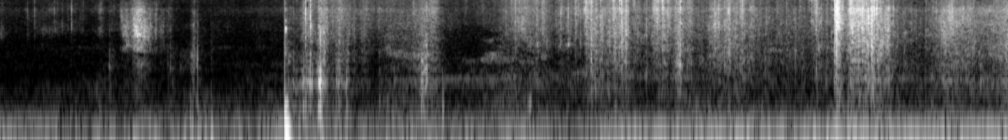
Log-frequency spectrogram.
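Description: Grapevine leaves and stems rustling and crackling as dark grape bunches are picked by hand, with scattered sharp snaps, the loudest about three seconds in, over a steady low rumble.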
